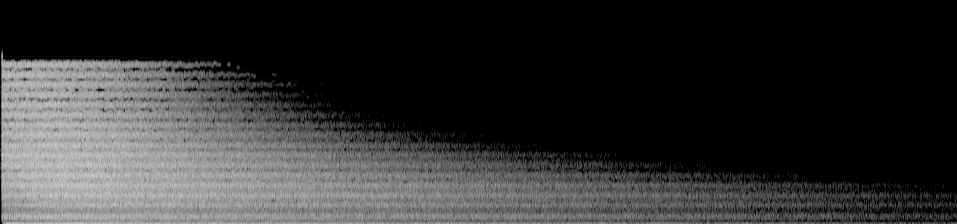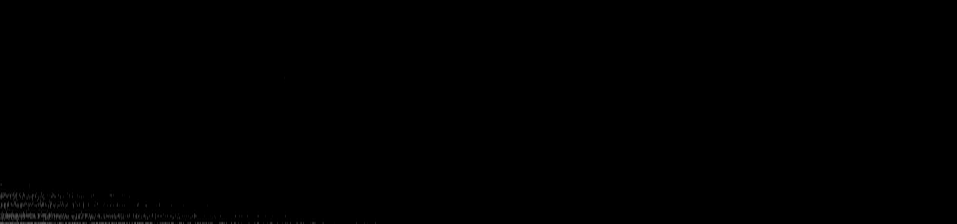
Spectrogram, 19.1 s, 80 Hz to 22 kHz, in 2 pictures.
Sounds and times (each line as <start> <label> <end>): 0.0 whoosh 6.2
0.0 impact 6.6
